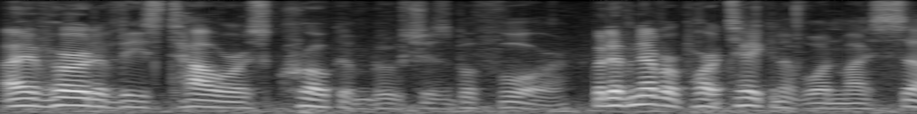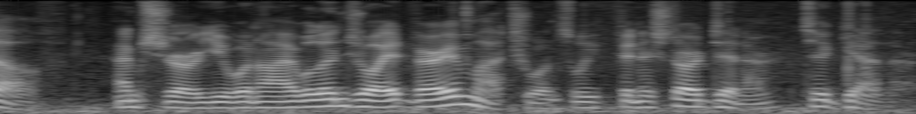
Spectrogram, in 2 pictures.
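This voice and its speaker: A man performs a gracious gentleman of a vampire castle in a mid-range voice. His phrasing is formal, courteous and old-fashioned. It is a roleplay audio drama, with some noise behind him. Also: medium pitch, lively intonation, normal speed, hardly any pauses, lightly acted. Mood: pleased, gracious. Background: ambience, crackling fire.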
